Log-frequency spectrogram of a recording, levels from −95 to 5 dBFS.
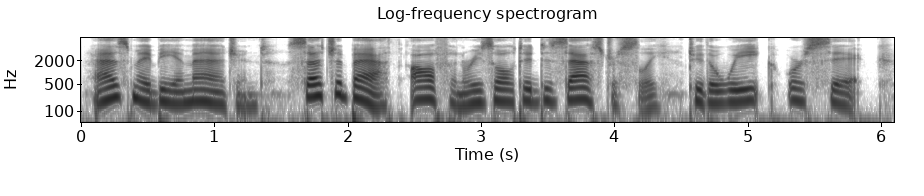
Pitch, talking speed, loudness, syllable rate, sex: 175 Hz, 150 wpm, -18 LUFS, 4.3 syllables/s, female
